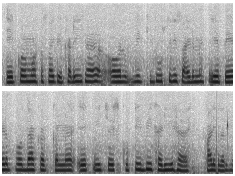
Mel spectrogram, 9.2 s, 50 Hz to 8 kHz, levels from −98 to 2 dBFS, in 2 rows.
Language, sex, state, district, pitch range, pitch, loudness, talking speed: Marwari, male, Rajasthan, Churu, 185-205 Hz, 195 Hz, -14 LUFS, 145 wpm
